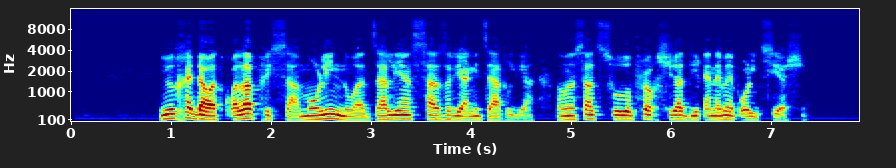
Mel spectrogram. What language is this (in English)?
Georgian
